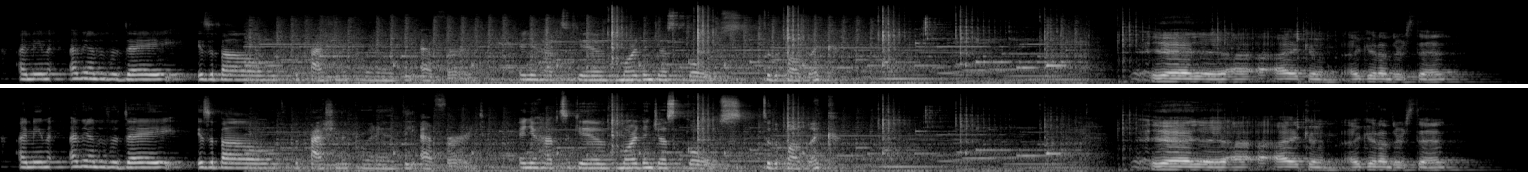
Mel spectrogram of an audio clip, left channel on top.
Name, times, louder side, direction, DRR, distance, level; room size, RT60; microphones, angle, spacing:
voice 1, 0.2-4.8 5.2-8.4, right 2 dB, 60° right, 2.2 m, -25 dB
sound 1, 2.4-10.9, left 2 dB, 60° left, 2.8 m, -34 dB
sound 2, 6.1-6.4 6.9-7.3 7.8-8.2 8.8-9.3 9.5-11.9 12.1-12.7 13.0-13.5, left 4 dB, 20° left, 1.4 m, -36 dB
voice 2, 11.3-14.4, right 1 dB, 25° right, 1.6 m, -24 dB
26.5 x 26.0 x 7.1 m
head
